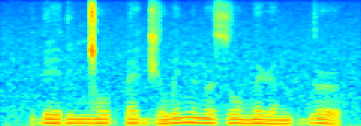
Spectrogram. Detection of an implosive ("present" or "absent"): present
